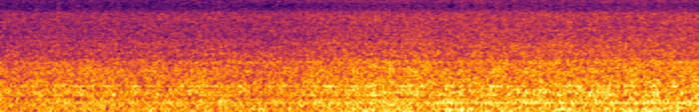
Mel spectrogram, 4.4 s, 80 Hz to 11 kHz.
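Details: 2002 Nissan Sentra after a head gasket replacement with the cylinder head reinstalled: smooth, even idle with a steady low drone and no knocks, ticks or misses.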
